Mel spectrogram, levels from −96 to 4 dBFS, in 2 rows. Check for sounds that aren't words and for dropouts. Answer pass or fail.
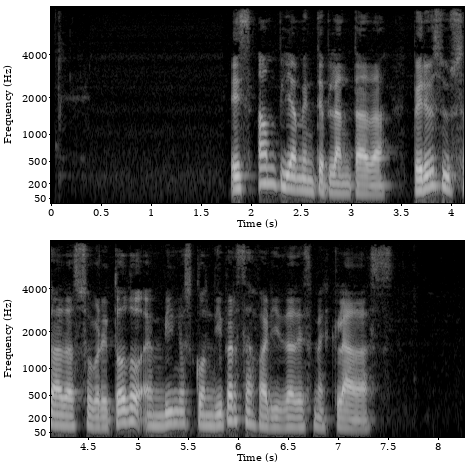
pass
